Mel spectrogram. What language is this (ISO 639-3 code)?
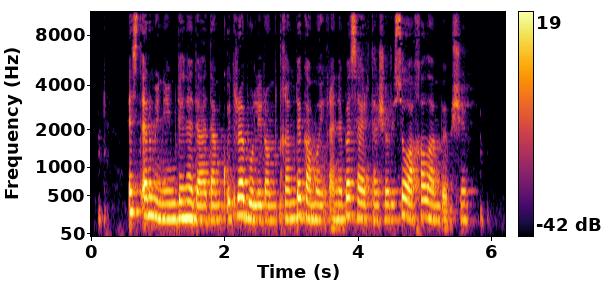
kat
